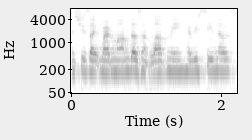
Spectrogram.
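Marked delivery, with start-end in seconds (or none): 0.4-1.5 mock crying, a woman's sobbing voice. Retelling a meme someone sent, imitating the crying lady in it. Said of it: "the lady crying".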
